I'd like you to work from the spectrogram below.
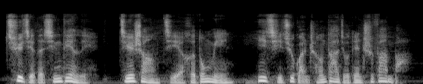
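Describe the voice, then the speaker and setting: A teasing young uncle and company boss, played by a man in a cartoon drama. His voice sits very low but swings widely, and he talks fast in a playful, ribbing way. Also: big pitch swings, breathy edge.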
